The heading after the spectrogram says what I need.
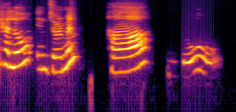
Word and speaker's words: Hallo: Hallo. Hallo. So it is somewhat pronounced like ha लो.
